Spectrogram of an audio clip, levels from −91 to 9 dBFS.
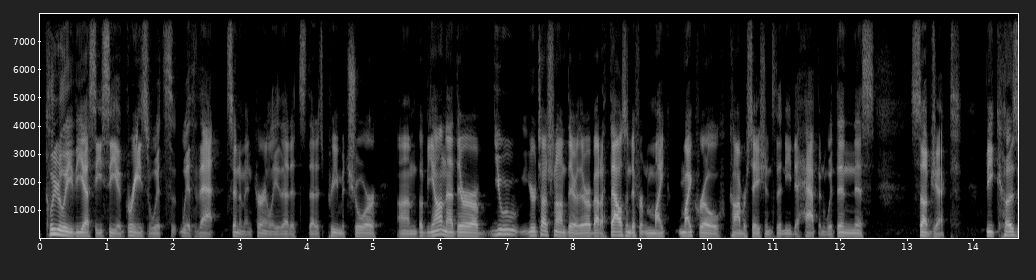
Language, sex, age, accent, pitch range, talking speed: English, male, 30-49, American, 90-120 Hz, 170 wpm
